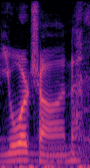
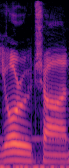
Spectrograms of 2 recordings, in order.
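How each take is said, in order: First: The name has two syllables, your-chan. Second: The name has three syllables, yo-ru-chan. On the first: The speaker calls it wrong. "I just said your-chan" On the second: The speaker calls it right. "I think I was supposed to say Yoru-chan"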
